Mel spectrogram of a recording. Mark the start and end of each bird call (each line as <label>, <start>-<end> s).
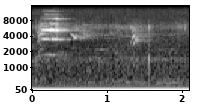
Iiwi (Drepanis coccinea), 0.0-0.7 s
Hawaii Creeper (Loxops mana), 1.3-1.5 s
